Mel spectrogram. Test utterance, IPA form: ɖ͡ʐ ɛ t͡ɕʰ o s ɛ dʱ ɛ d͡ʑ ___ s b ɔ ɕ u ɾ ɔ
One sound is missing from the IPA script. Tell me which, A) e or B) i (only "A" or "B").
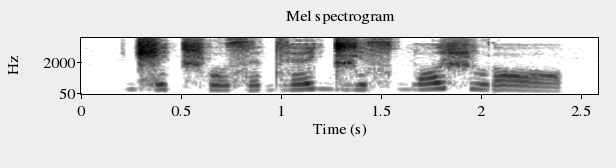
A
